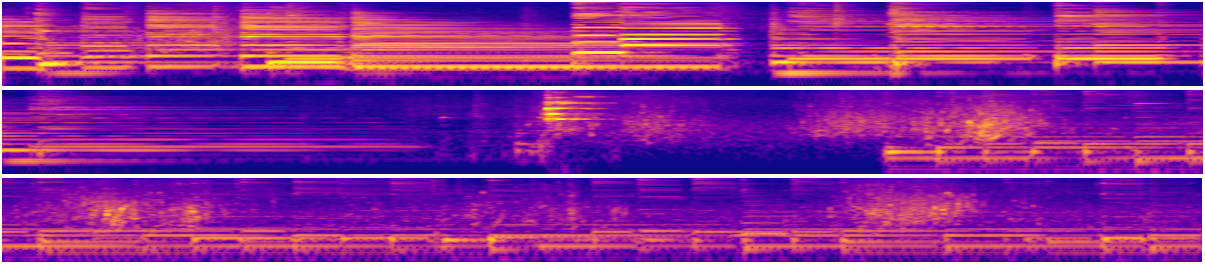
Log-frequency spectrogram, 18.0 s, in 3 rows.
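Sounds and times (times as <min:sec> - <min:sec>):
acoustic guitar plucked notes: 0:00.0 - 0:08.0, 0:10.4 - 0:18.0.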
